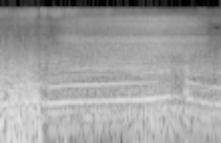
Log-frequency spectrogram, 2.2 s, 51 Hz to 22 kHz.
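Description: A Nissan R32 race car with an RB26 engine racing, its loud engine roar climbing steadily in pitch, with a sharp change near the start and another shift near the end.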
